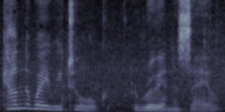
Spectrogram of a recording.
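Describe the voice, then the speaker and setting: A woman reporter giving scripted documentary narration in a husky, creaky voice. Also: fairly low pitch, sing-song, normal speed, warm tone, a little hiss or hum.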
